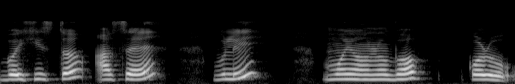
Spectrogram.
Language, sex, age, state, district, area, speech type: Assamese, female, 18-30, Assam, Dibrugarh, rural, spontaneous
